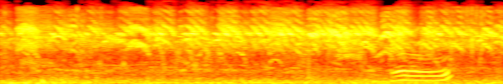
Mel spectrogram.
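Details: Green rose-ringed parakeets whose sound is said to stimulate singing and mating fill the recording with rapid high squawks and chatter, ending with a drawn-out, rising lower harmonic call.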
